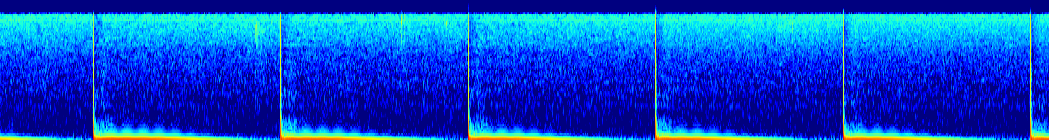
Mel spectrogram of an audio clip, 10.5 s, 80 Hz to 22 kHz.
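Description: Roland TR-808 kick drum sample repeating six times, about once every two seconds: each hit a sharp click followed by a deep, fading boom. It plays through a hard 10:1 compressor whose release is being turned up slowly, keeping the tail held down so the click at the start comes through more strongly.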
